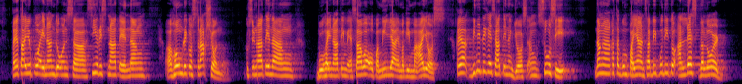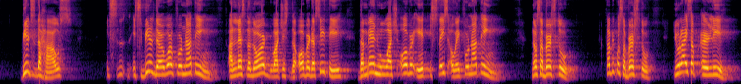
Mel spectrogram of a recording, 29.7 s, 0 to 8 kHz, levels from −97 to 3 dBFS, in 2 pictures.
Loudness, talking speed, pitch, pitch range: -15 LUFS, 165 wpm, 235 Hz, 205-270 Hz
